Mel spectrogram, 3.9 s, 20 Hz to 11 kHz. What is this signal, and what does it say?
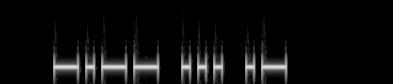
Morse code, heard as a keyed tone, about 15 wpm, 700 Hz. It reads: YSA
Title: USA Call Sign Postfixes - 3 Letters 15wpm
